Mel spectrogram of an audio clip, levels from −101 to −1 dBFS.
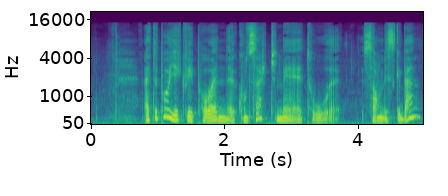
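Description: Speech encoded at a low bitrate, likely Vorbis compression at around 37 kbps, runs throughout the clip: nothing remains above 14.2 kHz, and the coarsely quantised treble turns into grainy hiss, leaving tones rough and consonant attacks smeared.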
